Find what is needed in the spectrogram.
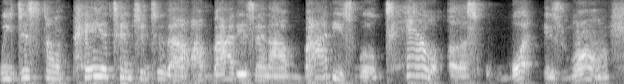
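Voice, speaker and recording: With noticeable noise behind her, a woman speaks fairly slowly at a medium pitch, her pitch swinging very widely. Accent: American. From New York City, Brooklyn. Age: 60s. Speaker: patient advocate. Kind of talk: testimony. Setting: webinar. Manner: animated.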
